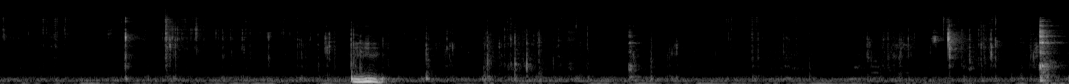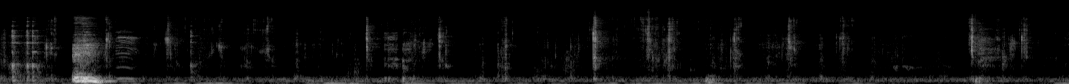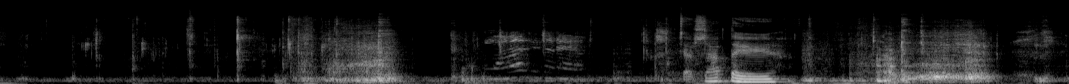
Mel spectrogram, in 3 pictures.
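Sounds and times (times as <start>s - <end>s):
wet chewing and lip-smacking: 0.0s - 24.4s, 26.8s - 28.2s
throat sound: 3.5s - 3.9s.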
